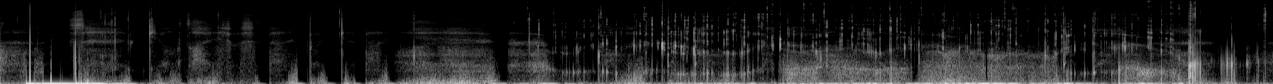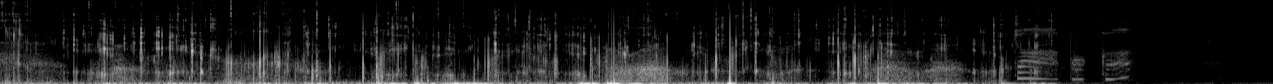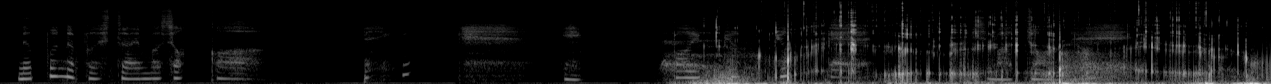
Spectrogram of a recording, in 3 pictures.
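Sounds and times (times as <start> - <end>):
ear licking sounds: 0.0 - 23.4, 32.1 - 38.1.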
